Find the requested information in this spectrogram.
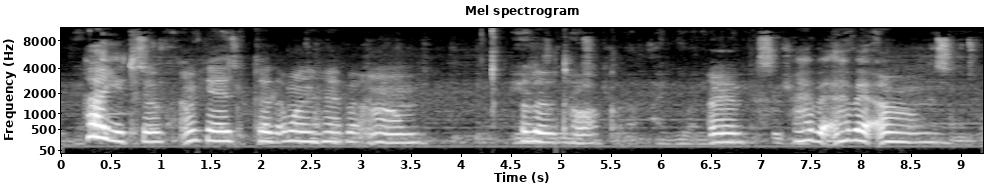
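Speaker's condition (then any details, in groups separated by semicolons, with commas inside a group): Speech impairment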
